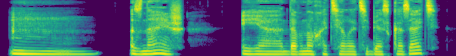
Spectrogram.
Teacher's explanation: Это и есть придыхание. Легкий, воздушный оттенок, когда голосовые связки слегка приоткрыты, пропуская чуть больше воздуха.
